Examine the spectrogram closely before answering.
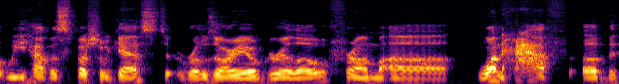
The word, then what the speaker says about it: Rosario Grillo: It's Rosario Grillo.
